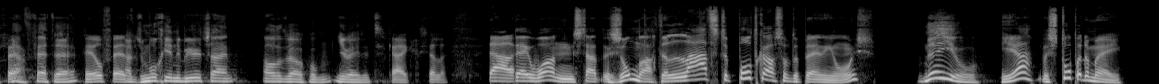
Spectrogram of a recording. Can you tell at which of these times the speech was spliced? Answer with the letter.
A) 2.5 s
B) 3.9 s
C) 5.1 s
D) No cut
C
